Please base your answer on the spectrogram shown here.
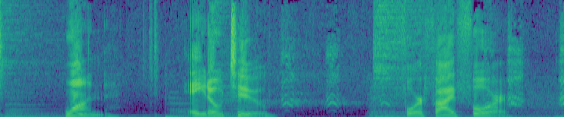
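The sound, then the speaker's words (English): Crows cawing in the woods of Plainfield, Vermont, giving a run of harsh, hoarse caws in uneven bursts, some single and some paired, with short gaps between them. “I'm right here in Plainfield, Vermont, looking out at the beautiful woods, listening to the crows”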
